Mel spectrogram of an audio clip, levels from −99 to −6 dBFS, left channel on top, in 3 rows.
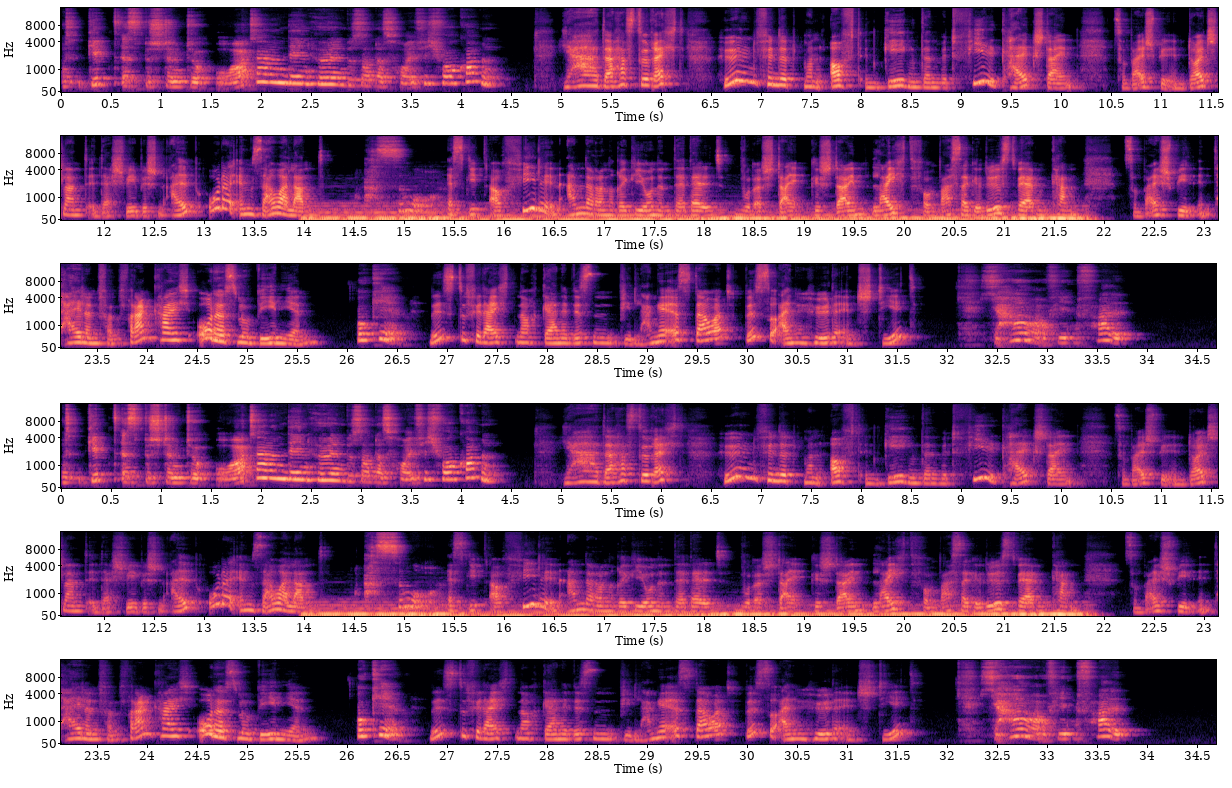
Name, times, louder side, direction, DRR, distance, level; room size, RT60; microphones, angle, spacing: voice 1, 0.0-4.4 14.6-15.4 26.1-26.5 32.1-33.7, right 2 dB, 35° right, 3.2 m, -29 dB
voice 2, 4.7-14.2 15.4-25.7 26.8-31.6, left 3 dB, 40° left, 0.9 m, -30 dB
sound 1, 13.9-21.9, equal, 85° left, 1.6 m, -28 dB
12.0 x 5.7 x 2.9 m
head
